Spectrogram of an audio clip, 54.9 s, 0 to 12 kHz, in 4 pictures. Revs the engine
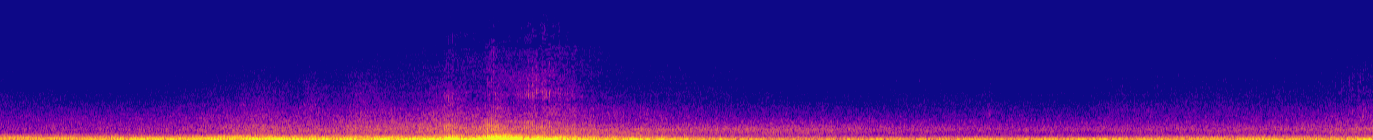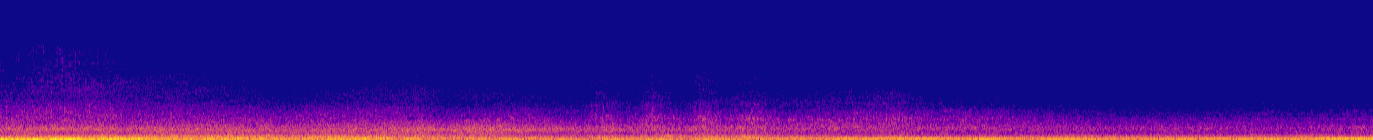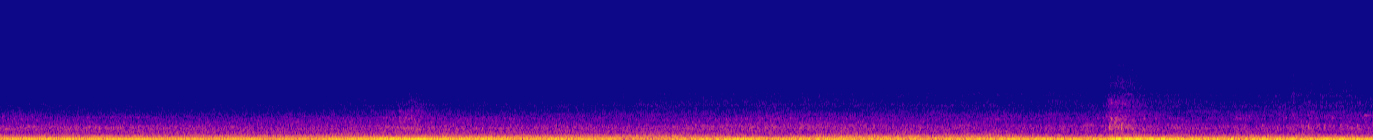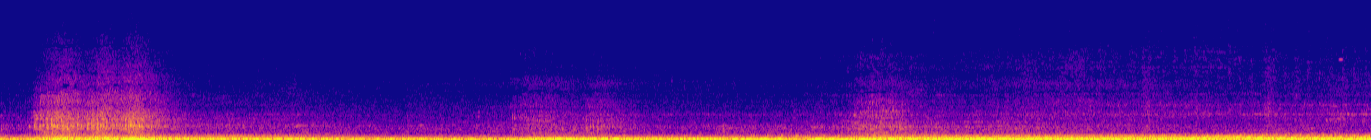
38.0 54.9

